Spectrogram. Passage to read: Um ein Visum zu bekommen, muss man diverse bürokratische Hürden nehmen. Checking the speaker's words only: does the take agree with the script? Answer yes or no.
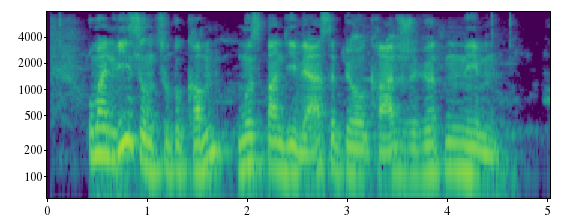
yes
